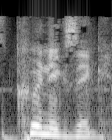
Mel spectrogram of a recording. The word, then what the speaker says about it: Koenigsegg: Koenigsegg XR, which is worth £3 million.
